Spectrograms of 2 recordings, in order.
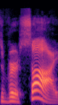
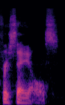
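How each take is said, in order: First: It is said with the French pronunciation. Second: It is said like the English words 'for sales'. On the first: This is how it is said in France. "it's pronounced Versailles if you're in France" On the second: This is how locals in Ohio say it. "In Ohio, it's pronounced for sales"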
